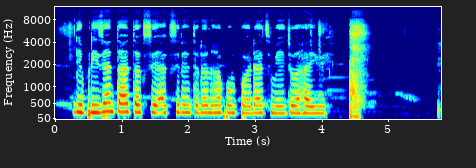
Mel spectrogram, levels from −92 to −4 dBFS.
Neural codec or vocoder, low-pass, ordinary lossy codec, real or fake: none; 10.8 kHz; none; real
